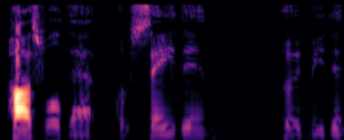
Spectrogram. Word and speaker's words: Poseidon: for Mermaid Princess is Poseidon, which that's how they pronounce it in Japanese within One Piece. I know in English we would say Poseidon, but well, at least I mean I haven't watched the dub.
